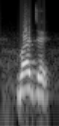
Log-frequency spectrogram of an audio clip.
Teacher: ہا کی ادائیگی میں اس چیز کا خیال رکھنا ہے کہ اقصی حلق سے کیونکہ ادا ہوگا تو سانس کی آواز نہ آئے، ہا کی آواز نہیں آنی چاہیے.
